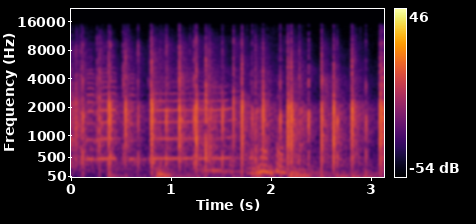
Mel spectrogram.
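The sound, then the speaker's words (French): Applause from a comedy show audience is heard as a series of sharp, evenly spaced, distinct claps. The steady rhythm of hand claps runs through the whole clip under talking voices. “Exactement, on peut encore les applaudir.”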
